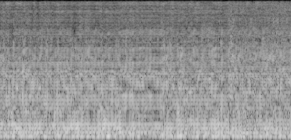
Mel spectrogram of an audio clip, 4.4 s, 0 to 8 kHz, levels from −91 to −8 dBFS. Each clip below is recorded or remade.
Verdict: remade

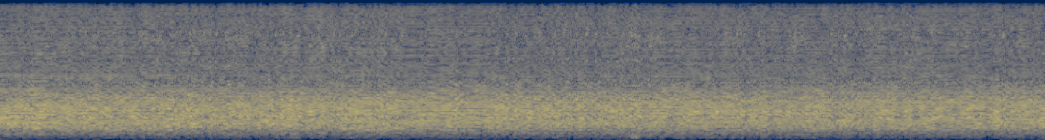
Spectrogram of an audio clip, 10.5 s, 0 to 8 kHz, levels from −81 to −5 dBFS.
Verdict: remade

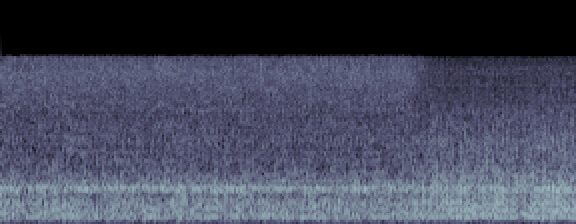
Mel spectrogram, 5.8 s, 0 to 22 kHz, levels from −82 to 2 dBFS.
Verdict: remade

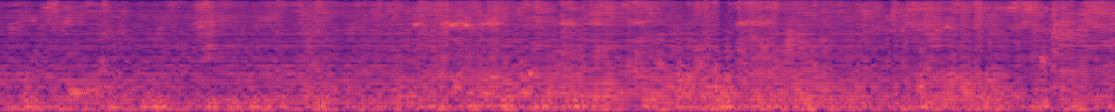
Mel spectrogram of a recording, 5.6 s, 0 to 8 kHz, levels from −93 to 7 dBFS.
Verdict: remade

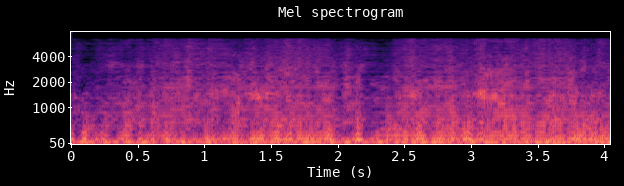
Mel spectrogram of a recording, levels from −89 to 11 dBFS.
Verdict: remade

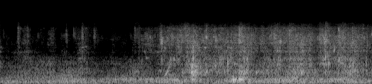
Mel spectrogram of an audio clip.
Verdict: recorded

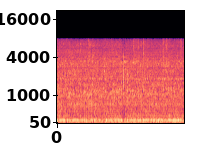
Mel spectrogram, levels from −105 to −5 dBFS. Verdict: remade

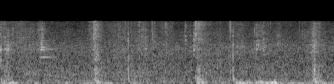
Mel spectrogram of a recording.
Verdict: recorded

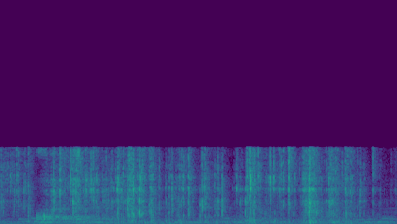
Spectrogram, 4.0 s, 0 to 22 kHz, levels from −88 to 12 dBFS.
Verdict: recorded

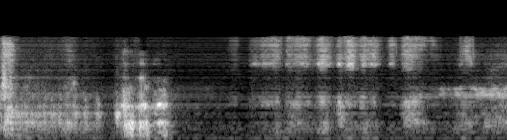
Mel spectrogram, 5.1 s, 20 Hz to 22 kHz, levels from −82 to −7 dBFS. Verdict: remade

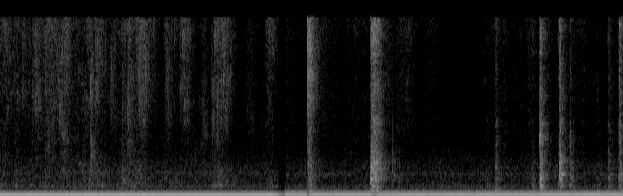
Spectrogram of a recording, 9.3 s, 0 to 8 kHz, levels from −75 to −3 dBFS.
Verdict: recorded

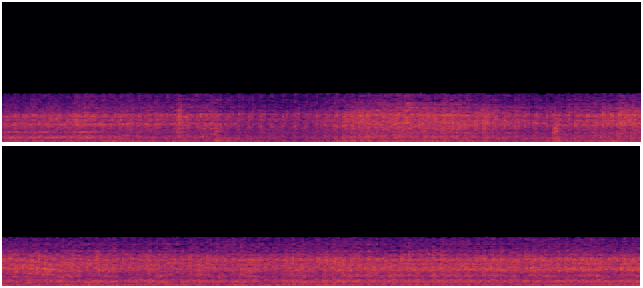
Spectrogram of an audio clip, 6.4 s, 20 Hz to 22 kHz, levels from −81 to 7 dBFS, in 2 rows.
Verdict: recorded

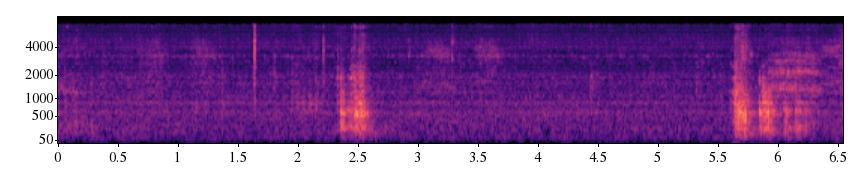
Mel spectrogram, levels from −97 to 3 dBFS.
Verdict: remade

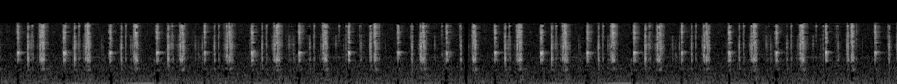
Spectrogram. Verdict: recorded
